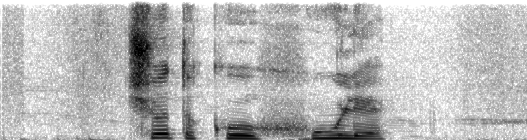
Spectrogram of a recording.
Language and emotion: Russian, angry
